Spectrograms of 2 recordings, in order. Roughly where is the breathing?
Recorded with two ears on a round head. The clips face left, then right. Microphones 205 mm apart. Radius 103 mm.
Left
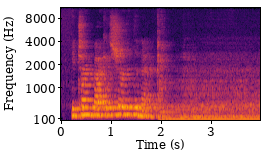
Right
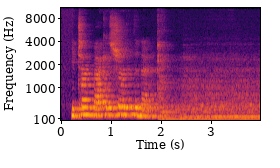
No breathing in this recording.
